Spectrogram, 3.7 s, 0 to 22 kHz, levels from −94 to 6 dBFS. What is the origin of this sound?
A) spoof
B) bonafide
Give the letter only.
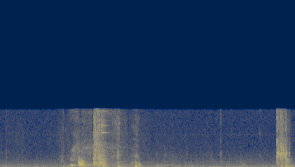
B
